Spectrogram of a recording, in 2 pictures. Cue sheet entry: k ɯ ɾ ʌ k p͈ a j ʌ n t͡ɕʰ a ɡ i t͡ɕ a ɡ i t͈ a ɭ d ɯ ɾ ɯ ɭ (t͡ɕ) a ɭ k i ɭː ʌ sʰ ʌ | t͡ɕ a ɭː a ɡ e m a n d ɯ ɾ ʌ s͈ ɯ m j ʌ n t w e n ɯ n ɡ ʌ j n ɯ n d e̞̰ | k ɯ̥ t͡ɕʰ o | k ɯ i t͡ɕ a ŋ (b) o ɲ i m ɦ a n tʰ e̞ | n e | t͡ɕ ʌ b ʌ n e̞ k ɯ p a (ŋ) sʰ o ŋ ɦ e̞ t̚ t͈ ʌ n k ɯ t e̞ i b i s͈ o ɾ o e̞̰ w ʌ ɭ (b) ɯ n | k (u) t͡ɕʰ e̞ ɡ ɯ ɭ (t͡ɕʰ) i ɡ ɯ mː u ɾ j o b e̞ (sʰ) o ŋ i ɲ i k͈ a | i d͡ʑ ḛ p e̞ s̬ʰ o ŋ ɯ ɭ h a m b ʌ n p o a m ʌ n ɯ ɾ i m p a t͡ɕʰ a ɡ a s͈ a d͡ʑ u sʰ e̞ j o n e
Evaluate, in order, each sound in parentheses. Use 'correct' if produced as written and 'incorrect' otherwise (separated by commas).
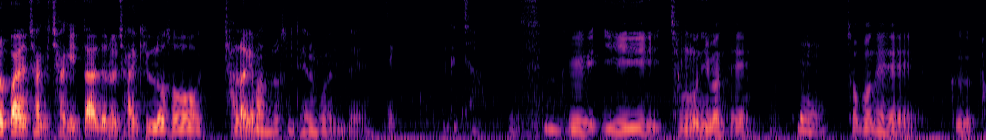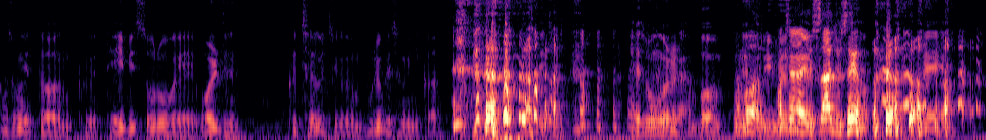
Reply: correct, incorrect, correct, incorrect, incorrect, incorrect, correct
